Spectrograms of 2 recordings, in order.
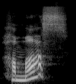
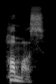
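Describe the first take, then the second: First: The stress is on the second syllable. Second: The stress is on the first syllable. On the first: "pronounce it Hamas on the on the second syllable" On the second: "on the first syllable, Hamas"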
